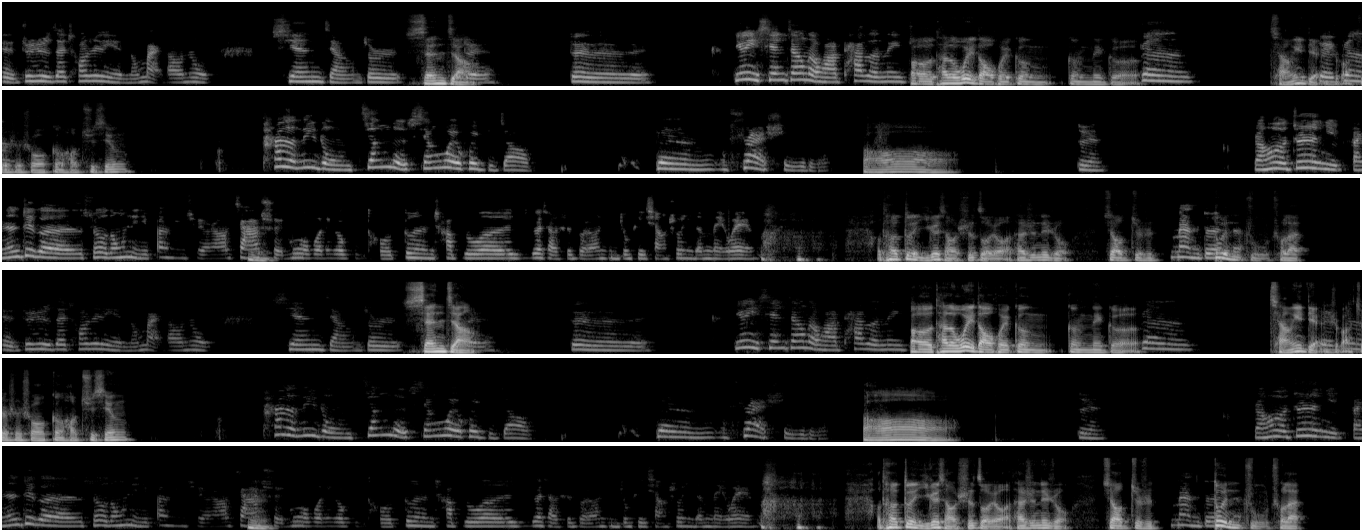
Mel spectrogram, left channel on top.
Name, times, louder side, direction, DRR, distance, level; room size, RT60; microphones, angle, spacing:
voice 1, 0.0-2.4 2.7-4.0 4.6-4.9 5.7-6.5 7.3-9.3 11.4-11.9 13.2-13.8 16.2-18.9 19.8-21.9 24.4-24.6 26.1-30.7 31.0-34.8 38.9-39.6, left 7 dB, 70° left, 0.3 m, -33 dB
voice 2, 4.0-4.7 9.1-11.4 12.7-14.9 22.2-23.1 29.7-29.9 34.8-35.2 35.6-37.9 38.2-38.7 39.3-40.2, right 3 dB, 70° right, 0.6 m, -24 dB
3.2 x 2.6 x 3.5 m
head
